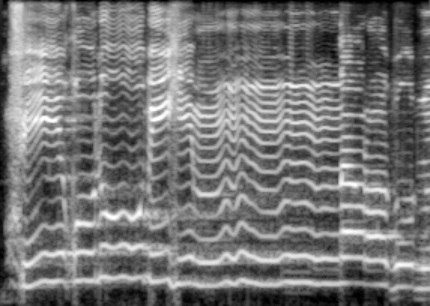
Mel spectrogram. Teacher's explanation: فی قلوبہم کہ میم میں غنہ کرنا ہے، تھوڑا سا اخفا کرنا ہے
